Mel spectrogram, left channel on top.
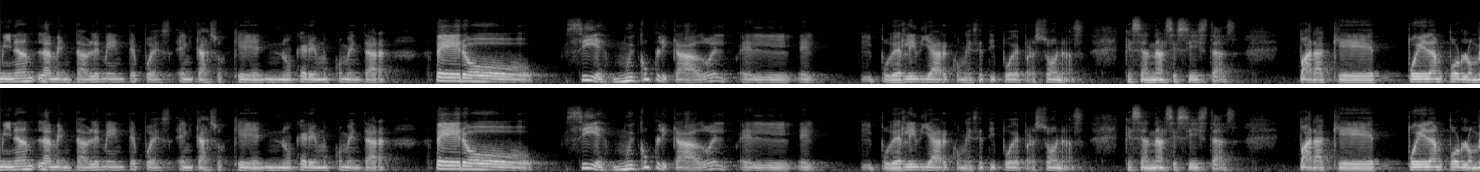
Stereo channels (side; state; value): both; identical; correlation 1.00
